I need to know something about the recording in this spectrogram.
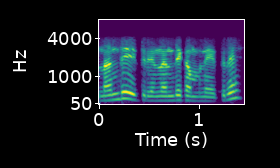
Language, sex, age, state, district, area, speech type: Kannada, male, 18-30, Karnataka, Dharwad, rural, conversation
